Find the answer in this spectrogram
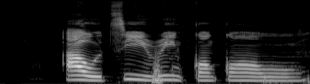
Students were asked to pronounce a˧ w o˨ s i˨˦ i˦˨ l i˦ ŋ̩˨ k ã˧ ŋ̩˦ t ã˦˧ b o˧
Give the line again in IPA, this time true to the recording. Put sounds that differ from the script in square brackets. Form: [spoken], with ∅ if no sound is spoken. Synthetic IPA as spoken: a˧ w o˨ [t] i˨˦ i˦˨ [ɾ] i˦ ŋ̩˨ k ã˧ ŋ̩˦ [k] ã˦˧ [w] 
